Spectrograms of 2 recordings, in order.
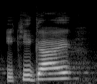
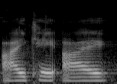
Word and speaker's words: Ikigai: There is actually a Japanese philosophy called Ikigai, and how you spell that is Ikigai, Ikigai.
